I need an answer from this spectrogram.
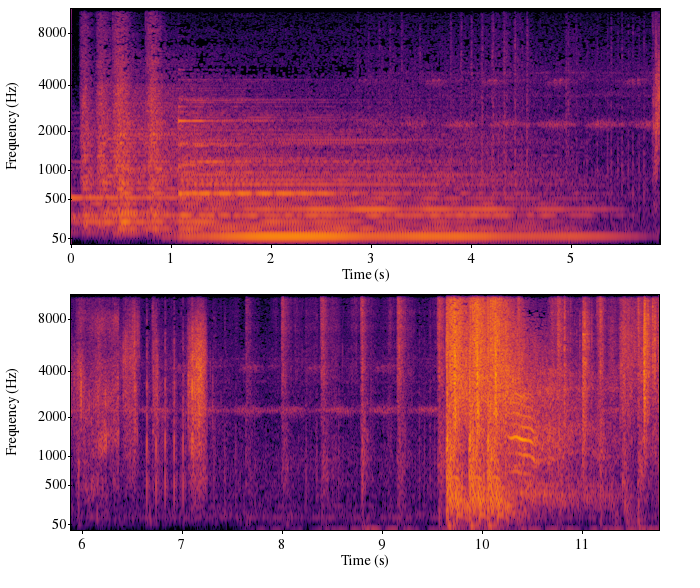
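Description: Video game gunfire follows a long, loud, low rumbling drone: a few sharp, scattered shots, then a dense, loud burst of rapid fire near the end.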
